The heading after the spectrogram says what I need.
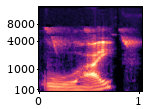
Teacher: esse som Uai tem semivogal vogal semivogal é um tritongo oral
